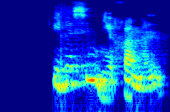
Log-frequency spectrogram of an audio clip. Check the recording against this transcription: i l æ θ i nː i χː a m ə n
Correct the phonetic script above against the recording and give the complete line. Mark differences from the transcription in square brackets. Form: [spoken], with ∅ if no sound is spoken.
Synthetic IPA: i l æ [s] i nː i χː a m ə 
